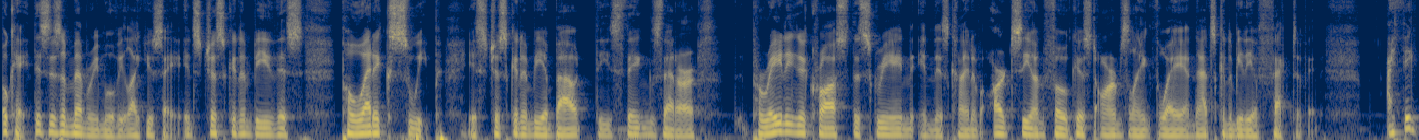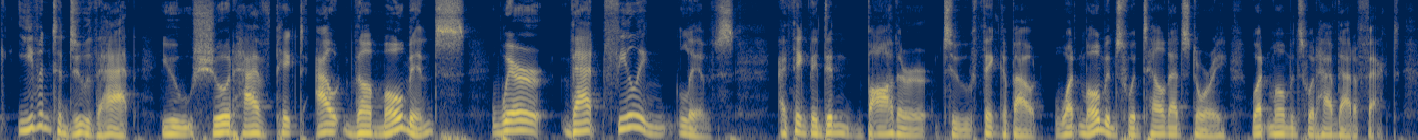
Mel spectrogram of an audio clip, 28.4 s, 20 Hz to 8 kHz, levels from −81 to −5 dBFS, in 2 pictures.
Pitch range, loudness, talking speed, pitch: 90-120 Hz, -24 LUFS, 175 wpm, 105 Hz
